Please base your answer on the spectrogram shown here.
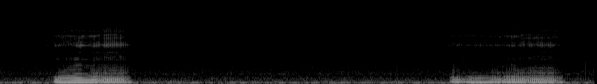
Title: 30 seconds of puppy snores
